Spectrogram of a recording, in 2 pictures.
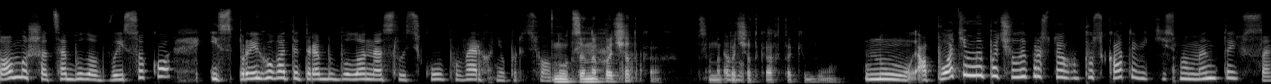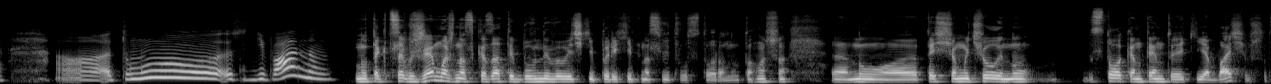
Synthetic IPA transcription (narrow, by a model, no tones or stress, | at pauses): t̪ɔmʊʃt͡ʃɔt̪sɛbʊlˠɔʋɪsɔkɔispɾɪɦʊʋɐt̪ɪt̪ɾɛbɐbʊlˠɔnɐslˠɪsʲkupʰɔʋɛrxnʲʊpɾɪt͡sʲɔnut̪sɛnɐpɔt͡ʃɐt̪kʰɑ̰x | t̪sɛnɐpɔt͡ʃɐt̪kaxt̪ɑkɪbʊlˠɔ̰ | nuɐ̰pɔtʲimːɪpɔt͡ʃɐlˠɪpɾɔst̪ɔjɔɦɔpʊskɑt̪ɪwjɐkʲijsʲmɔmɛnt̪ɪiwsɛ | t̪ɔmu | zʲdʲiʋɑnɔm | nut̪ɑkt̪sɛwʒɛmɔʒnɐskɐzɑt̪ɪbuwneʋelˠɪt͡ʃkɪjpeɾexʲid̪nɐsʲʋʲit̪lˠʊst̪ɔɾɔnʊt̪ɔmuʃɔnut̪ɛʃt͡ʃɔmɪt͡ʃulˠɪnu | st̪ɔɦɔkɔnt̪ɛnt̪ʊjɐkʲijabɑt͡ʃɪwʃɔ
